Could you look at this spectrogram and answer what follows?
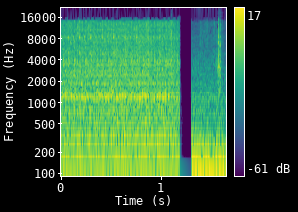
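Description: A Suzuki Samurai engine running warm just after an oil change, idling as a loud, steady drone close by, with a brief cutout about two-thirds through before the rumble picks up again.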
